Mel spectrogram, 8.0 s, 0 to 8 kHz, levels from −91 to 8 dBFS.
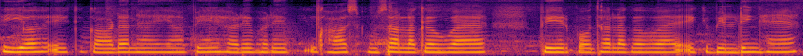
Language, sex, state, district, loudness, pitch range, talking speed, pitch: Hindi, female, Bihar, West Champaran, -15 LUFS, 215-225 Hz, 155 wpm, 215 Hz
